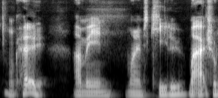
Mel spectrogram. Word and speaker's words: Kilu: But Kilu came from. I get called all the time. And in French, there's this type of slang where you flip syllables. So instead of saying thank you, you'd say you thank in French, obviously. So I did it to and it became Kilu.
